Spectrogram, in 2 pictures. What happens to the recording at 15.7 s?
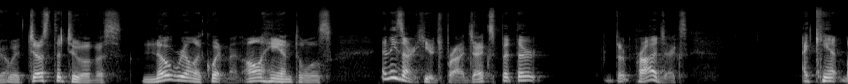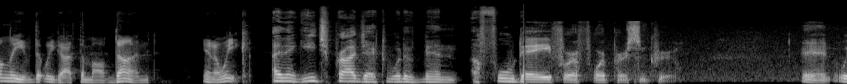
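At 15.7 s the recording is still on what is likely a poorer input device, an input switched to a poorer device from 13.72 s to the end. After a 20 ms silence, the speech loses everything above 7.6 kHz, sounds duller, and carries a faint new noise floor roughly 30 dB below the speech, with the overall level roughly unchanged.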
